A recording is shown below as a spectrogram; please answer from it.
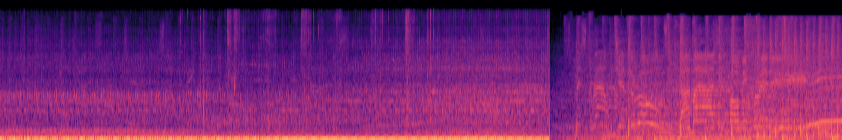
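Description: A Reliant Scimitar drives along, its engine a steady low drone with road rumble for most of the stretch, then the sound cuts to a closer, brighter engine note rising and falling as it pulls away and revs.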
